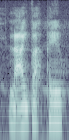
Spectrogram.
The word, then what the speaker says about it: Liverpool: liverpool is olivet pill it's not just liverpool it's one word it's one word needy peel liverpool there's no pause it's just liverpool count down countdown eighty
